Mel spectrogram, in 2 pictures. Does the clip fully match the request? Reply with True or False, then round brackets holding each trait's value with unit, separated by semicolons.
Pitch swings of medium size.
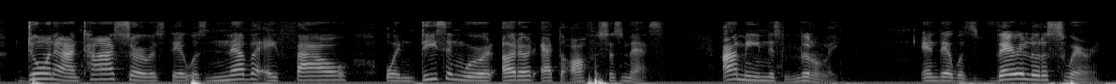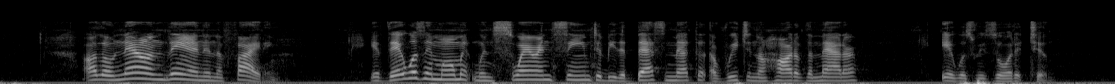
True (4.5 semitones)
